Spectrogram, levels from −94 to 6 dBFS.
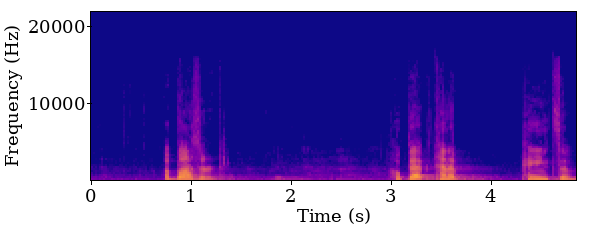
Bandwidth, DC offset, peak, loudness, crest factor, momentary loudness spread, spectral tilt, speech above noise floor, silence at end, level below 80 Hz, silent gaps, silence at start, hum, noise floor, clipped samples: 14 kHz; under 0.1%; -10 dBFS; -30 LUFS; 22 dB; 14 LU; -7 dB/octave; 44 dB; 0 s; -74 dBFS; none; 0.75 s; none; -72 dBFS; under 0.1%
